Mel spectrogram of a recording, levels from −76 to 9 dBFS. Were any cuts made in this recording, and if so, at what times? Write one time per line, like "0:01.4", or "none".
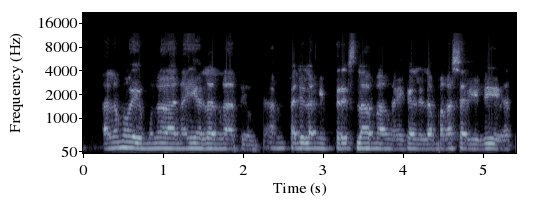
0:02.4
